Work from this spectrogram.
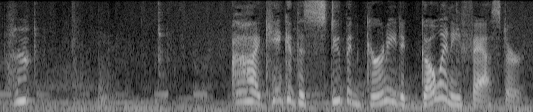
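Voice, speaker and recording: A woman's voice: on the high side, animated, fairly bright tone, faint music behind. Rambling nerdy young woman scientist. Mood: urgent, exasperated. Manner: rambling, halting, talking to herself. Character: chatty nerdy young woman scientist, quirky, stubborn, caring. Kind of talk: audio drama monologue and dialogue.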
